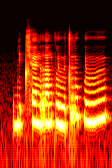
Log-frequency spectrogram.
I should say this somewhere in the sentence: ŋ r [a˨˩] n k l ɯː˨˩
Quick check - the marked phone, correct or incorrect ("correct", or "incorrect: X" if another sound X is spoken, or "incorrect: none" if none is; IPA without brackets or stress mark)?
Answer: incorrect: a˦˥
